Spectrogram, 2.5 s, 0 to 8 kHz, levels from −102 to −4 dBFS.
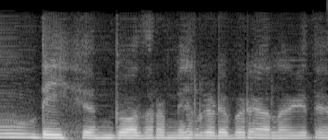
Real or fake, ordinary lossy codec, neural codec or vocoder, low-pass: fake; AAC, 48 kbps; codec, 16 kHz, about 1 kbps, DyCAST, with the encoder's durations; 7.2 kHz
